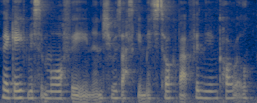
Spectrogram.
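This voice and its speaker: A British woman, worn out after surgery, recounting her experience in a personal video diary in a halting, emotional way, leaning on key words. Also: medium pitch, wildly swooping pitch, creaky, a little hiss or hum.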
